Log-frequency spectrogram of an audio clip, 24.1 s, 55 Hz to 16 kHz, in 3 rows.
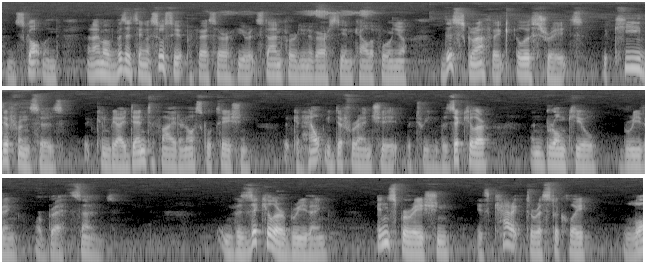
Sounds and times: Speech: 0.0s - 17.6s, 18.8s - 20.2s, 20.8s - 24.0s.

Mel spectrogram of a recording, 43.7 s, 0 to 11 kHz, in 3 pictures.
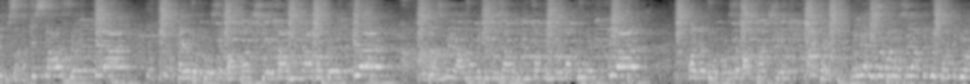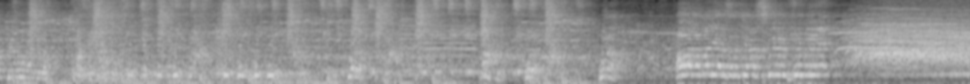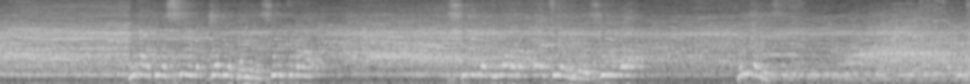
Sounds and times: Music: 0.0s - 24.4s, 28.3s - 43.6s.

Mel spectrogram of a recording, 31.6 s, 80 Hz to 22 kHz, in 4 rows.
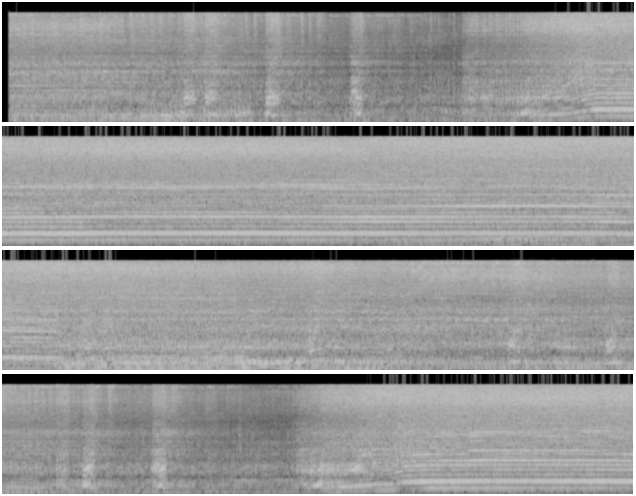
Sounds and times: Chainsaw: 0.1s - 31.5s
Motorcycle: 0.1s - 31.5s.

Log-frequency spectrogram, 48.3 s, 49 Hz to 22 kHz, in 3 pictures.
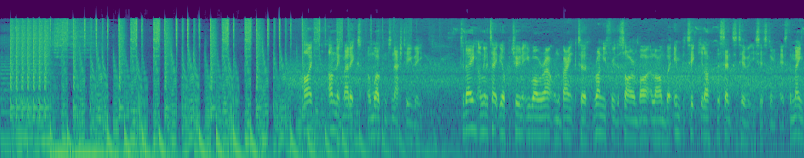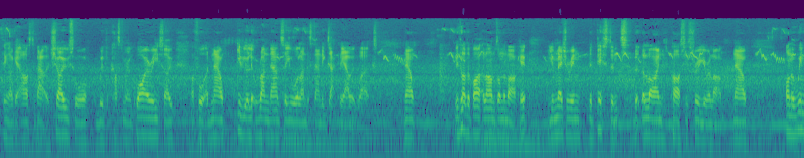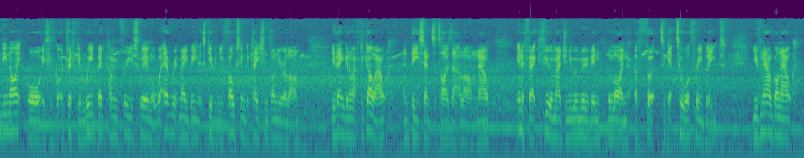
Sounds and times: Speech: 6.0s - 8.5s, 9.2s - 24.4s, 25.2s - 31.0s, 31.8s - 48.2s.

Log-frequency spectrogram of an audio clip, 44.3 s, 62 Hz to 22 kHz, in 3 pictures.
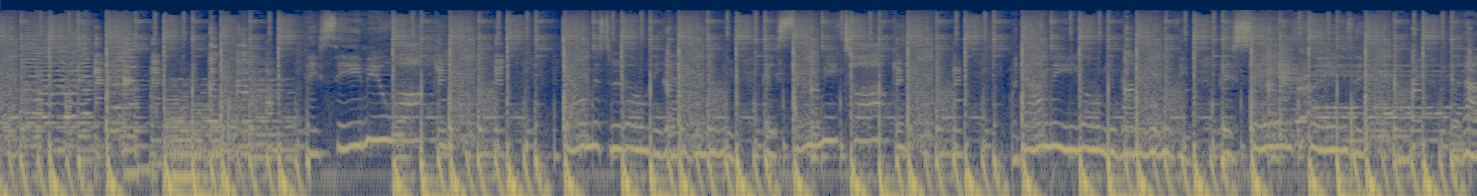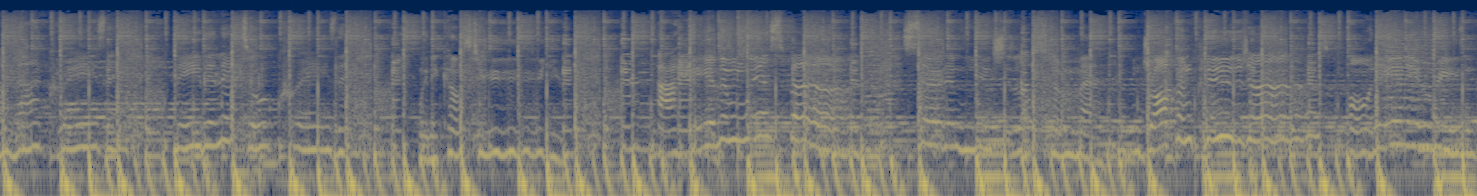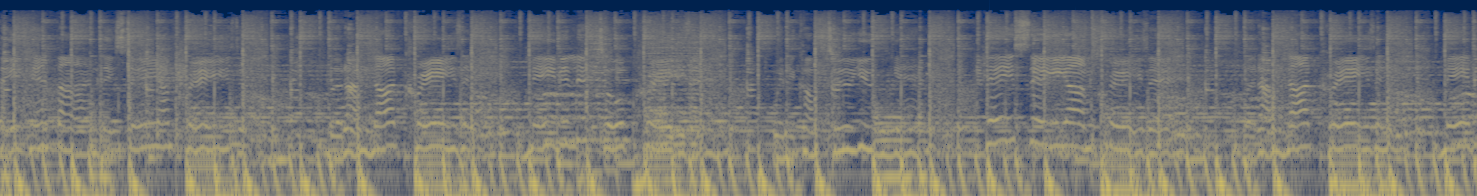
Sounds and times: Music: 0.0s - 44.3s.

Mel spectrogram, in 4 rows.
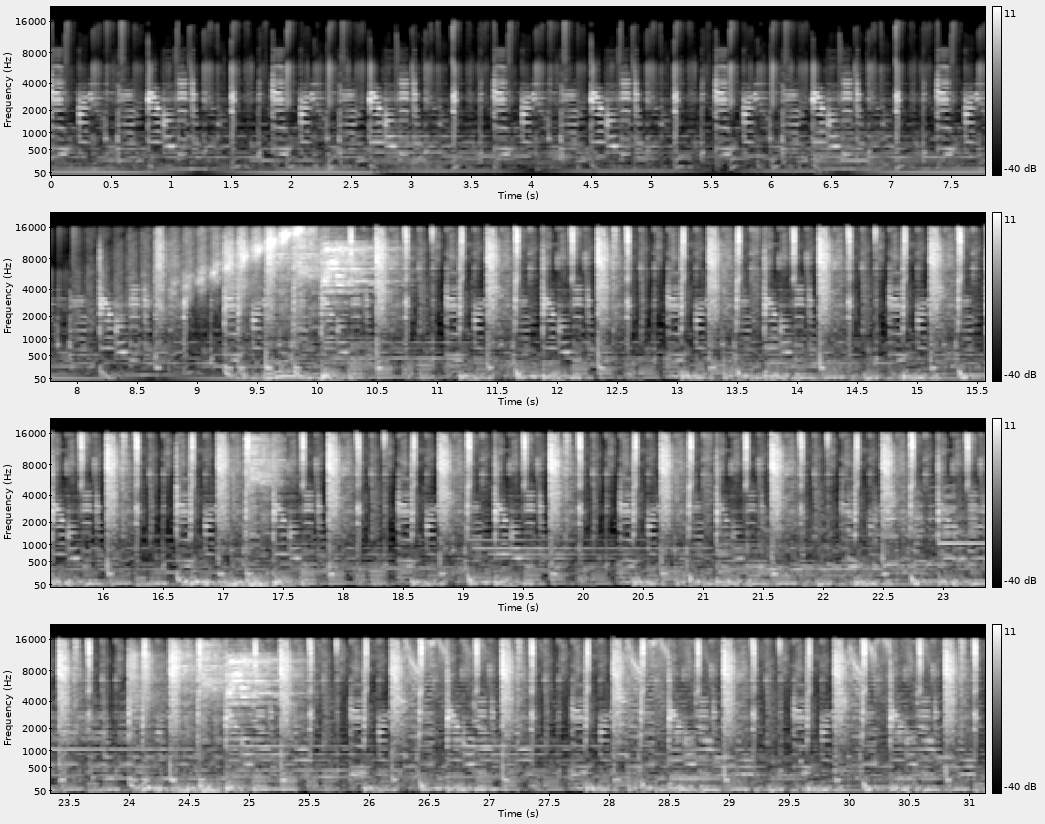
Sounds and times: Music: 0.0s - 31.1s.

